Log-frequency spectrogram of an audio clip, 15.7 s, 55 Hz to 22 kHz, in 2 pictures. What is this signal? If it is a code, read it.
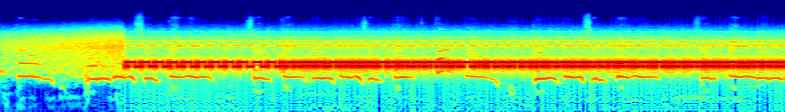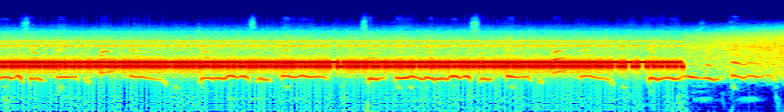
NAVTEX (SITOR-B), 100 baud, 170 Hz shift, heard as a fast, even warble, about 710 Hz centre. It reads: B686B FUASO KUWIE XMORY KG2XS 8JQXA 0INO1 72MDB HJGRB ZMXT1 HN0HB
